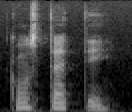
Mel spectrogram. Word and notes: constater: France; [kɔ̃s.ta.te]

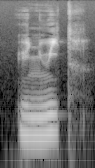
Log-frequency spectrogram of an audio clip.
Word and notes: huître: [ɥitʁ]; /ɥitʀ/

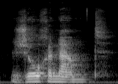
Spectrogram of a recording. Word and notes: mutmaßlich: /ˈmuːtˌmaːslɪç/

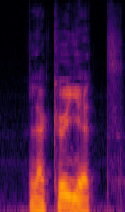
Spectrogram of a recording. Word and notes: gathering: /ˈɡæ.ðə.ɹɪŋ/; American English

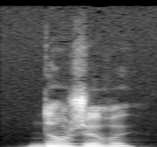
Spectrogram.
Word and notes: harmful: American English; GenAm; /ˈhɑɹmfl̩/

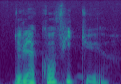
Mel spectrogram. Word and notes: jelly: /ˈdʒɛl.i/

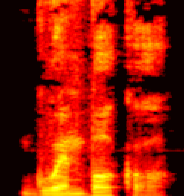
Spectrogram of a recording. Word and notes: djupt: /jʉːpt/

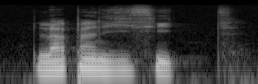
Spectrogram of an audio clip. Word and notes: appendicite: France; [a.pɛ̃.di.sit]

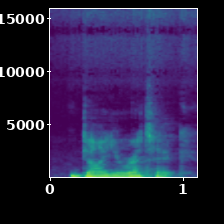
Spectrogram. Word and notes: diuretic: /daɪ(j)əˈɹɛtɪk/

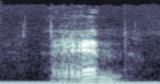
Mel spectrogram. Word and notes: ren: /rɛn/

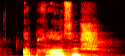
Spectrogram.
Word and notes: abchasisch: /apˈχaːzɪʃ/

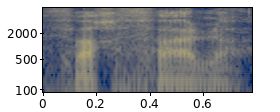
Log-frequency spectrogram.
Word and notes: farfalla: /far.ˈfal.la/

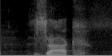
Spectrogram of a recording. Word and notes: zaak: /zaːk/

